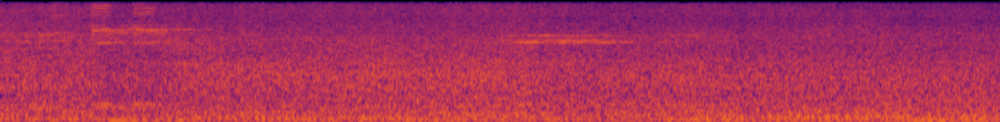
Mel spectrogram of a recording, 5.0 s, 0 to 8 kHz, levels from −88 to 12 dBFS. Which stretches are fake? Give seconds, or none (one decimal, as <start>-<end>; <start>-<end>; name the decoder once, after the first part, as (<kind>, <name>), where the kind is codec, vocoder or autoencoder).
none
